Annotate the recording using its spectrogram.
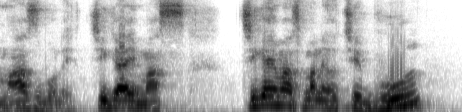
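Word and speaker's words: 違います: মাছ জাপানে মাছটা তেমন ব্যবহার না মাছ বলে চিগাই মাছ চিগাই মাছ মানে হচ্ছে ভুল অন্য জিনিস বা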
